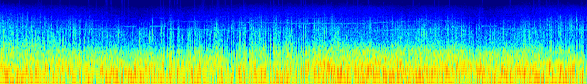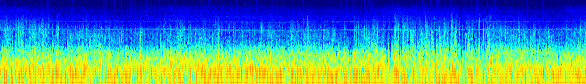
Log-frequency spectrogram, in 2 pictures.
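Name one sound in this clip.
Wind rushes loudly and steadily past the microphone.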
